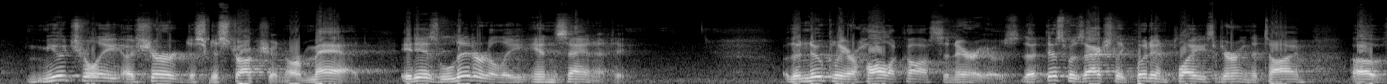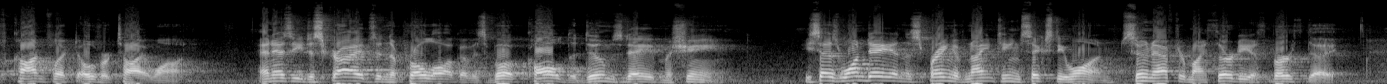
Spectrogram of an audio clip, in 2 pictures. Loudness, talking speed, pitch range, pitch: -15 LUFS, 120 wpm, 120-160 Hz, 145 Hz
